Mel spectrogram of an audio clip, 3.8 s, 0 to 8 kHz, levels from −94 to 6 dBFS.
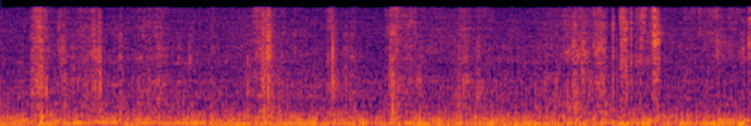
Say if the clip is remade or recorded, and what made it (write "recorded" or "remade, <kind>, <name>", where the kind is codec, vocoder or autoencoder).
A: remade, vocoder, Vocos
